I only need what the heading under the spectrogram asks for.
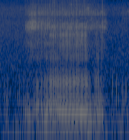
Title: snoring HD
